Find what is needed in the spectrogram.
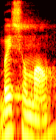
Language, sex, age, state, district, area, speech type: Bodo, male, 18-30, Assam, Chirang, rural, spontaneous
